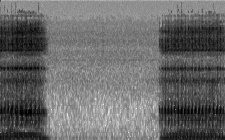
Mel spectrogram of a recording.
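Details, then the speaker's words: Laotian person deliberately imitating snoring, not real sleep: two long, loud, buzzing snores separated by a quiet pause of about two seconds. "This is how I snore as a Laotian. Asians usually snore like this. Even like this!"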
